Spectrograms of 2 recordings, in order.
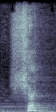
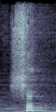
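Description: No difference in how they are said.

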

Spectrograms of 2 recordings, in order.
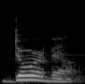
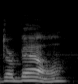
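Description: First: The stress is on the first syllable. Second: The stress is on the second syllable. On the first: The speaker calls it right. "So door is the stress and bell is unstressed" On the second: The speaker calls it wrong. "It's not doorbell"

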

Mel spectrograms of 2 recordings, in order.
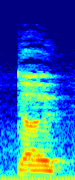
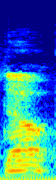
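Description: First: It is said with a Cantonese pronunciation. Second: It is said with a Mandarin pronunciation. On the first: "Do in Cantonese" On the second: "pronounced Dao in Mandarin"

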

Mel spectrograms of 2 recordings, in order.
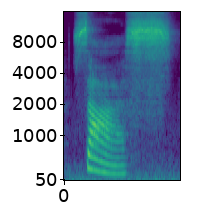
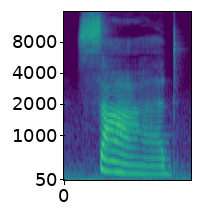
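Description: First: The word ends with an s sound. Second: The word ends with a d sound. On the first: The speaker calls it wrong. "this word is not pronounced sas" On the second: The speaker calls it right. "end with d sound"

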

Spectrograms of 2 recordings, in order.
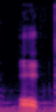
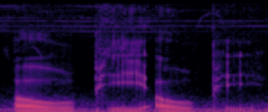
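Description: First: It is spoken as a single word. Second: Each letter is spoken separately. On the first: "I thought it was a word" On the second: "ope is pronounced letter by letter"

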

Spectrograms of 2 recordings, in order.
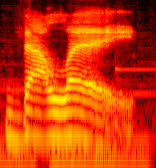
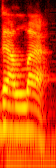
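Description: First: The final T sound is silent. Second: The final T sound is pronounced. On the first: The speaker calls it right. "That T is silent" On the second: The speaker calls it wrong. "It is not valet"

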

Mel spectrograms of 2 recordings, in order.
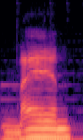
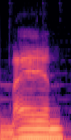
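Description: First: It is said in his natural voice. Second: It is said in his natural voice.

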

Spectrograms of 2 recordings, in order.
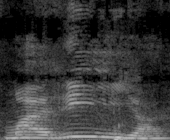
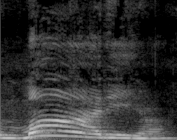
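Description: First: The stress is on the second syllable. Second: The stress is on the first syllable. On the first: The speaker calls it right. "оця паличка... це означає наголос, що ми на цю літеру ставимо наголос" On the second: The speaker calls it wrong. "якби оця паличка стояла ось тут впереді, ми б сказали Марія. Ну, такого немає"

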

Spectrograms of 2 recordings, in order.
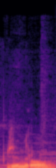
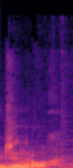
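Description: First: The name ends on a vowel, without a final h. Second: The name ends with a final h sound. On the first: The speaker calls it wrong. "Джинро чи Джинрох?" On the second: The speaker calls it right. "Правильно казати Джинрох"

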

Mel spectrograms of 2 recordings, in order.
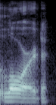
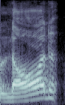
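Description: First: It has an or vowel with an r sound. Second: It has an open aw vowel with no r. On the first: "or O R?" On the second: "is it A W"

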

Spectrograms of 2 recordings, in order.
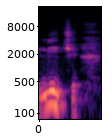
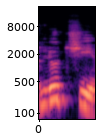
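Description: First: The first syllable is said with an 'ee' sound. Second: The first syllable is said with a 'yoo' sound. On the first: The speaker calls it right. "а лічі" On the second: The speaker calls it wrong. "не лючі"

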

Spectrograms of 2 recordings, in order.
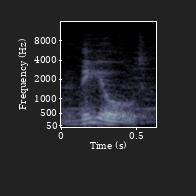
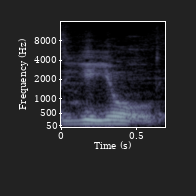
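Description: First: The first word begins with a 'th' sound. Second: The first word begins with a 'y' sound. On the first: The speaker calls it right. "it's actually the old" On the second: The speaker calls it wrong. "any pub who says ye old"

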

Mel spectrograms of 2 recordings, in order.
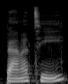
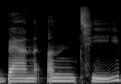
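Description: First: The word is said quickly, syllables run together. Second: The word is said slowly, each syllable clear. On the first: "when you say it fast" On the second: "We'll slow that down a little bit and say"

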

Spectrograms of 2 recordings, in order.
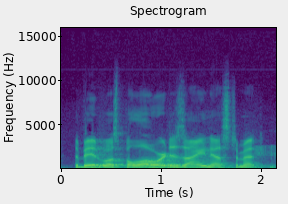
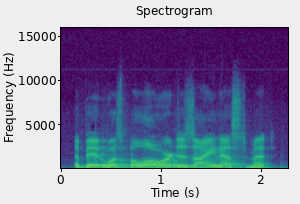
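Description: The two takes are said the same way.

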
